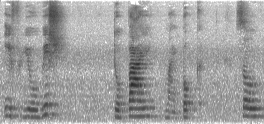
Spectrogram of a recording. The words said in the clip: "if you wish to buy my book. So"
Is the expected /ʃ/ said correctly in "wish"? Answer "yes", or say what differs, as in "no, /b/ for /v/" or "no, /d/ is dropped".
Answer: yes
